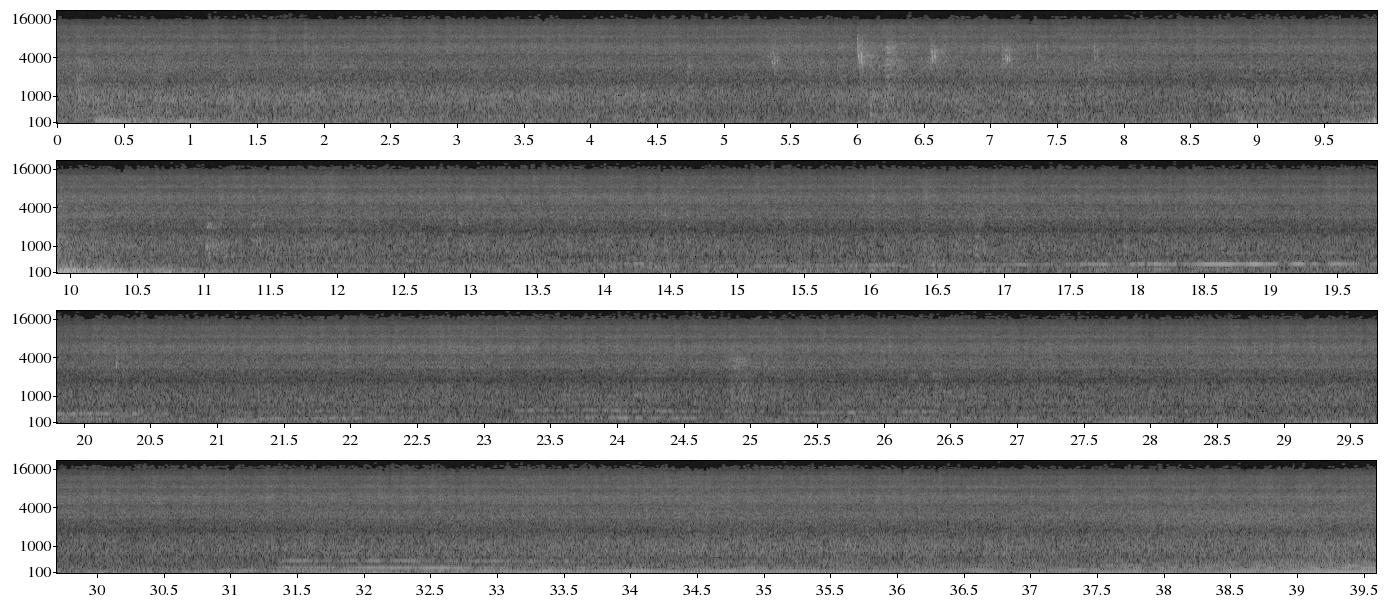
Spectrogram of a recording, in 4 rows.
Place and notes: Rummelsburg, Berlin, Germany - Brown coal barges unloading, Heizkraftwerk Klingenberg
Brown coal arriving from opencast mines by barge is unloaded by huge grabbers on cranes that swing their load in a graceful arc to dump it on the vast coal stores. The thundering of the grabber into the barge is accompanied by the sounds of water pouring into the canal and heavy traffic in this bleak, but impressive, industrial area.
16 March 2012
